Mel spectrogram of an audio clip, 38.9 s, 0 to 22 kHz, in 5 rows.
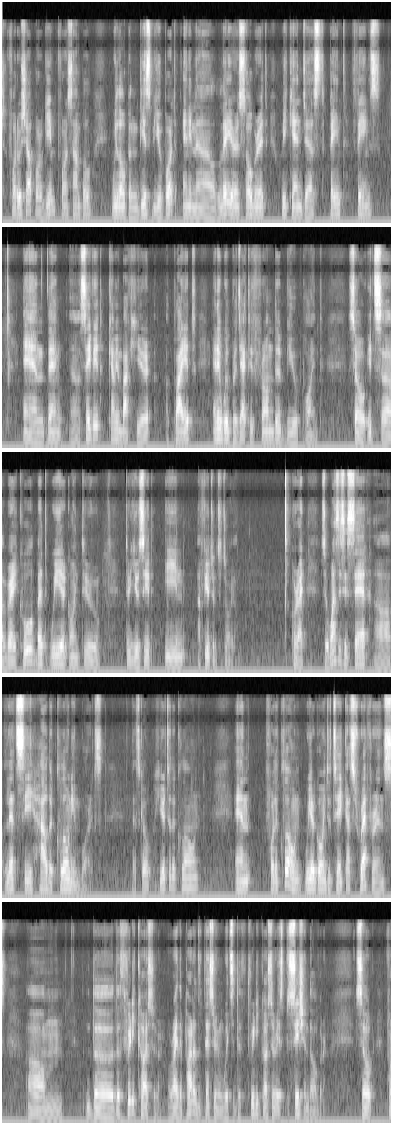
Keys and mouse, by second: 15.3 click, 20.8 shift+middle click, 21.8 ctrl+middle click, 23.1 shift+middle click, 24.9 click, 26.6 shift+middle click, 27.5 ctrl+middle click, 33.3 f, 34.0 click, 37.4 shift+middle click.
